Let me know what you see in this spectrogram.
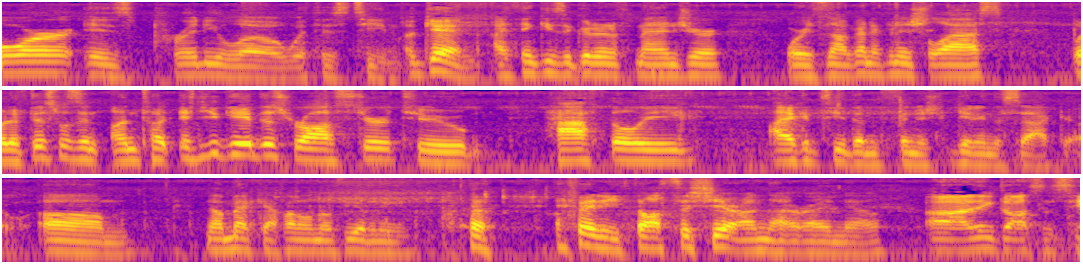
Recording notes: Recorded on a deck in Westport immediately following pizza, yuenglings, and a presidential debate.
